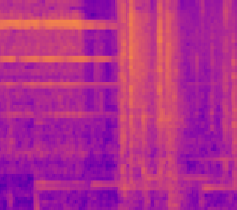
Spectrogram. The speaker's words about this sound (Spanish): Desde la finca donde fue hecha la llamada del aniversario, llamaron a los Jaeger.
